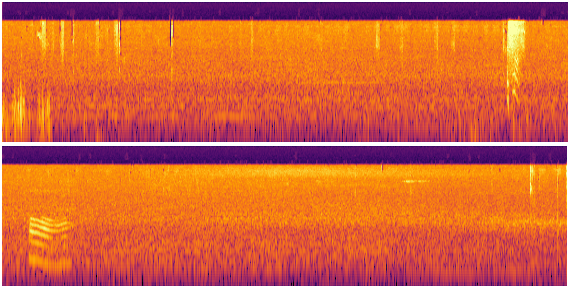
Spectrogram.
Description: Hedgehog with a cold sneezes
